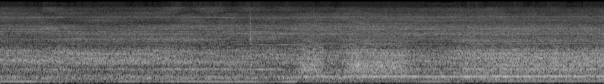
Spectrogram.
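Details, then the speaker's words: 1988 Hoover Elite vacuum running after its worn motor was replaced with one from a trash-picked 1995 Hoover: a strong, steady motor whine and even airflow rush with no rattle or grinding. Suction is much better, so running is healthy. "I notice right off the bat that the suction is so much better now not only does the machine sound better but it performs as a vacuum a lot better"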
